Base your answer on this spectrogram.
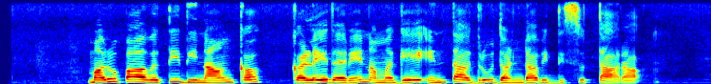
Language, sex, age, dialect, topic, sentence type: Kannada, female, 25-30, Coastal/Dakshin, banking, question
